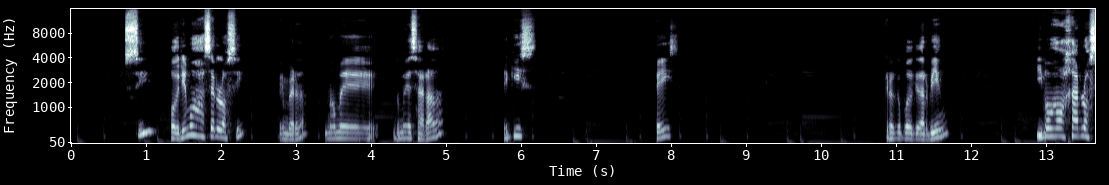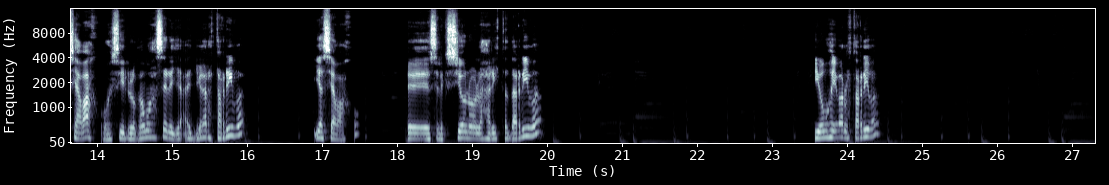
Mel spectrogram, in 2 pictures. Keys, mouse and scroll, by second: 2.4 click, 3.1 right click, 3.7 middle click, 4.6 shift+right click, 5.6 x, 8.3 middle click, 12.5-13.5 scroll down 3, 13.5 middle click, 14.7 shift+middle click, 15.0 shift+scroll up 1, 17.3 click, 18.5 right click, 19.0 right click, 19.6 shift+right click, 21.0-21.3 scroll up 3, 21.4 shift+middle click, 21.8 scroll up 3, 22.7 right click, 23.3 shift+right click, 23.6 scroll down 4, 25.1 click, 26.6 shift+middle click.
